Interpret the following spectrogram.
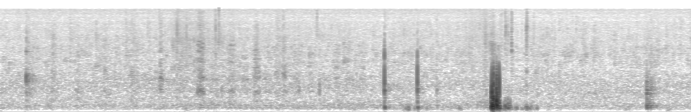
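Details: Welsh and wire fox terriers Lucie, Max and Tilly playing indoors: one loud, rough bark-like burst mid-clip, with a few softer short yips and scattered light taps around it in otherwise quiet surroundings.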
